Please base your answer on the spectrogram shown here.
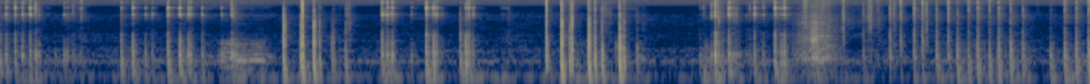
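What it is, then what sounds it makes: Coated glass cosmetic bottle. Fingernails tap along the body of a long bronze-coated glass cosmetic bottle held close up, producing many sharp, bright clicks with a brief glassy ring. The taps come in uneven clusters with short pauses, and softer rustling sounds are heard between some of them.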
